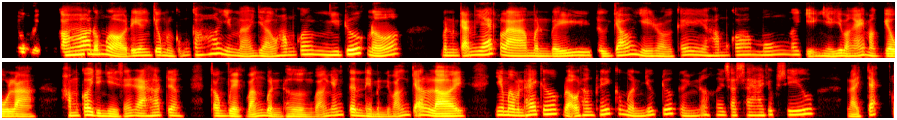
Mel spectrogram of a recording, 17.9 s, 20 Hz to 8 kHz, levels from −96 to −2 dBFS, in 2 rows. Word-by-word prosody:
chung - - -2
thì - - -4 0.2
có 195 +6 +5
đúng 230 - +1
rồi, 165 - +4
đi 150 +5 +1
ăn 170 +1 0
chung 175 -1 -1
thì 140 - -3
cũng 170 +6 -13
có, 205 +7 -3
nhưng 180 -6 -3
mà 125 -4 -3
giờ 135 -3 -2
hông 170 +6 -3
có 220 +2 0
như 190 -2 0
trước 245 +5 +6
nữa. 175 - +2 0.4
Mình 160 -1 -3
cảm 185 - +2
giác 215 +6 +2
là 140 -2 +5
mình 135 -2 -3
bị 155 +7 0
từ 130 0 -3
chối 185 +7 +1
vậy 135 -2 -1
rồi 125 -2 -4
cái 185 0 -4
hông 155 +1 -6
có 195 +2 -5
muốn 195 +3 -6
nói 200 0 -6
chuyện 125 +2 -5
nhiều 125 -2 -2
với 145 - +2
bạn 135 -1 0
ấy 170 +7 0
mặc 140 -6 -3
dù 125 -2 +5
là 120 -2 +2 0.3
hông 155 0 -1
có 185 +2 +6
chuyện 140 -1 0
gì 120 -3 0
xảy 135 +4 -4
ra 140 -3 +2
hết 160 +3 0
trơn, 160 -3 0 0.3
công 140 -1 -1
việc 125 -3 +2
vẫn 120 +7 0
bình 110 -6 -1
thường, 115 -2 -2
vẫn 135 +7 -4
nhắn 180 +4 -3
tin 165 -6 +2
thì 125 - -1
mình 115 -1 -5
thì - - -7
vẫn 155 +11 -3
trả - - +2
lời, 130 -3 +7 0.3
nhưng 195 -1 +1
mà 175 - +4
mình 160 -1 0
thấy 200 +4 +4
cái 230 +1 +2
mức 240 0 0
độ 140 - +2
thân 180 0 -3
thiết 235 +7 -2
của 230 - -6
mình 165 -8 -2
với - - -6
úc 200 +3 -4
trước 250 +2 +1
thì 140 - -6
nó 160 +7 -6
hơi 185 -1 -6
xa 170 -1 -5
xa 170 0 -4
chút 205 - -4
xíu. 210 +5 0 0.3
Là 110 -2 -2
chắc 195 - -4
165 Hz, 290 wpm, -23 LUFS, 135-190 Hz, 0.4 s, lời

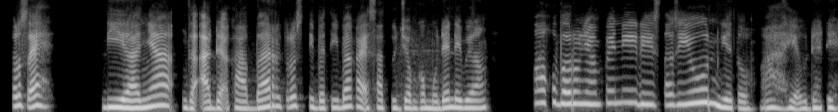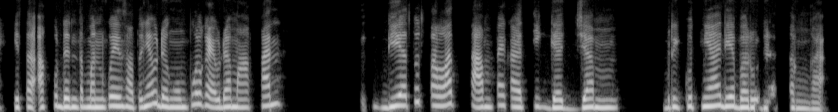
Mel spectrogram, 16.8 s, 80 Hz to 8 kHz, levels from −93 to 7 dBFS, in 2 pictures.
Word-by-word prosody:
terus, 250 -2 -1
eh, 235 -2 0 0.5
dianya 215 +4 +4
gak 190 -2 -2
ada 180 +1 +1
kabar 190 +3 -1
terus 235 +2 -5
tiba-tiba 205 +2 -2
kayak 200 -4 -2
1 195 0 -6
jam 185 0 -3
kemudian 190 +1 0
dia - - +3
bilang, 195 +2 -1 0.4
"ah 325 0 -4
aku 340 - -6
baru 305 0 +1
nyampe 300 +1 -3
nih 330 +1 -7
di 290 - 0
stasiun," 295 +5 -1
gitu. 190 -4 -1 0.2
Ah 195 -1 -2
ya 175 -3 -2
udah 190 +2 -2
deh, 195 -3 -3
kita 215 0 -3
aku 220 +3 -1
dan 220 -1 +5
temanku 215 0 +3
yang 240 - +4
1-nya 220 +5 +2
udah 235 - +4
ngumpul 215 +7 +1
kayak 210 -4 +2
udah 220 - +3
makan, 240 +7 -1 0.8
i - - -20
dia 230 +4 +2
tuh 355 +3 -6
telat 260 +3 0 0.2
sampai 220 +5 0
kayak 220 -3 -1
3 205 -3 +1 0.2
jam 200 +1 +3 0.5
berikutnya 235 +4 +1
dia 240 0 +5
baru 210 0 +5
datang, 185 0 -5
Kak,. 165 -1 -6
215 Hz, 180 wpm, -19 LUFS, 195-250 Hz, 0.8 s, dan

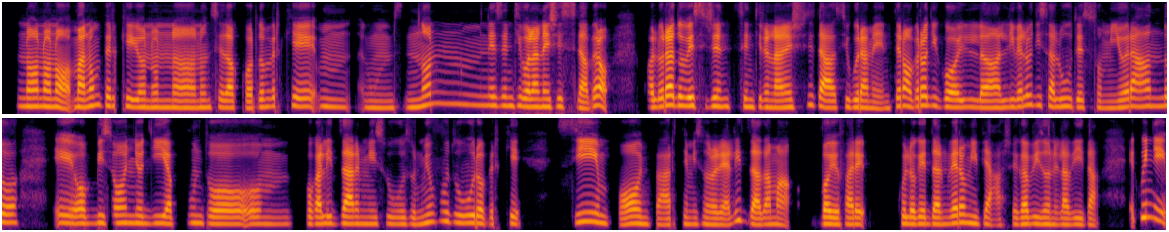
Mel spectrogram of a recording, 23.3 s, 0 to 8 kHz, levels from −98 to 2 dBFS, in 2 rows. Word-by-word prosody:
No, 220 0 +3
no, 215 -1 +3
no, 200 -2 +3
ma 200 0 +6
non 230 +5 +1
perché 225 -2 -2
io 195 -1 +2
non 190 0 -2
non 185 0 +1
sia 190 0 -6
d'accordo, 180 +1 0
ma 205 - -5
perché 220 -2 0
mh, 205 -3 -7 0.2
mh, 185 - -10
mh, 180 0 -6
non 260 +5 -4
ne 240 -1 -1
sentivo 230 -2 -1
la 205 - +7
necessità, 205 -4 +1
però 235 +2 +4 0.3
qualora 215 +6 +7
dovessi 230 -3 +3
cen 215 0 +1
sentire 205 -2 -3
la 185 -1 +5
necessità, 195 +1 +2
sicuramente. 180 -1 -1
No, 225 -1 +4
però 240 +3 +4
dico 210 -4 0
il 190 +1 -1
il 185 0 +2
livello 210 +6 -1
di 245 - -7
salute 210 -3 -1
sto 185 -1 -7
migliorando 215 +5 0 0.4
e 200 -2 0
ho 190 0 +3
bisogno 200 +1 -2
di 190 +1 -1
appunto, 180 -2 -1
mhmm, 175 0 -11
focalizzarmi 180 0 +2
su 175 -1 -7
sul 170 -1 -8
mio 210 +5 -3
futuro 205 -5 -1
perché 175 +1 -7 0.3
sì, 235 +2 +2
un 200 -3 -2
po' 175 +5 +2
in 175 -2 -3
parte 160 +2 -6
mi 170 - -8
sono 165 -2 -2
realizzata, 170 - +1
ma 170 -1 -2 0.3
voglio 175 -1 +4
fare 170 0 +1 0.3
quello 185 -2 +1
che 180 - +2
davvero 180 +4 +3
mi 195 -2 -1
piace, 170 -1 -6
capito, 175 0 +1
nella 160 0 -1
vita. 160 0 -4 0.3
E - - -10
quindi 340 -8 +1
195 Hz, 185 wpm, -22 LUFS, 180-215 Hz, 0.4 s, la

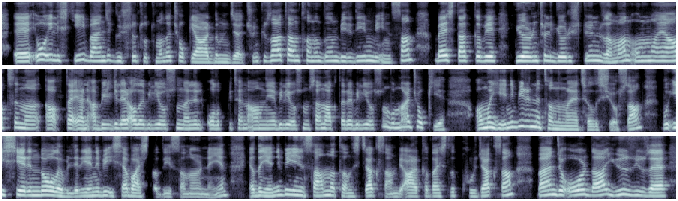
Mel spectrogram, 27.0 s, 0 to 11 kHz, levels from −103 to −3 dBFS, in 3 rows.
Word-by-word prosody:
eee, 215 +1 +3
o 280 0 +5
ilişkiyi, 260 0 -2
bence, 235 +2 +1
güçlü 225 +1 -6
tutmada 205 +1 -6
çok 225 -3 -7
yardımcı. 175 -3 0
Çünkü 220 +2 -10
zaten 265 +1 +2
tanıdığın, 230 -1 -3
bildiğin 230 +3 -1
bir 220 - -2
insan 255 - -2 0.3
5 260 +1 +4
dakika 240 -1 +2
bir 235 -1 +6 0.3
görüntülü 235 +1 +4
görüştüğün 225 +3 0
zaman 190 0 -1
onun 235 -2 -1
hayatına 235 -2 0
hafta 205 +2 -1
yani, 200 -1 0
a 200 0 -4
bilgileri 215 +1 0
alabiliyorsun, 210 0 -1
hani, 200 +1 -3
l - - -23
olup 195 +1 -5
biteni 210 0 -7
anlayabiliyorsun, 200 +1 -3
sen 205 +2 -3
aktarabiliyorsun. 205 +4 -3
Bunlar 245 +3 0
çok 260 - -3
iyi 160 +1 -4 0.4
ama 230 +6 +4
yeni 240 +4 +2
birini 300 -4 +3
tanımaya 175 -7 -2
çalışıyorsan 150 - -3 0.3
bu 220 +1 -1
iş 245 0 +2
yerinde 220 -1 +5
olabilir, 180 -9 +4
yeni 185 +3 0
bir 210 - 0
işe 190 +1 0
başladıysan, 160 - -2
örneğin, 145 - -6 0.3
ya 180 +1 +1
da - - +4
yeni 195 +4 +1
bir 255 - +2 0.2
insanla 200 +1 +1
tanışacaksan, 165 -2 -2
bir 170 - +1
arkadaşlık 175 +3 -4
kuracaksan, 200 - 0 0.3
bence, 235 +3 +4
orada 230 -1 +4
yüz 245 -1 0
yüze, 190 -4 +4
215 Hz, 140 wpm, -23 LUFS, 195-240 Hz, 0.4 s, bir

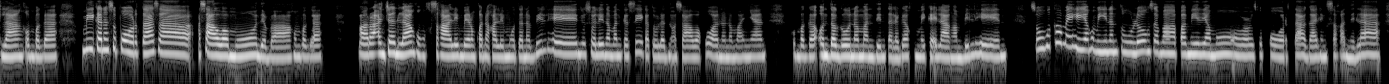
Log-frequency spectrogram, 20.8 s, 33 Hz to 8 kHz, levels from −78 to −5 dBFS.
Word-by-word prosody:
lang. 205 0 +2
Kumbaga 205 0 -2 0.3
humingi 320 +2 +2
ka 320 - +8
ng 310 - +3
suporta 260 -4 +2
sa 275 -3 +1 0.5
asawa 220 -1 +6
mo 210 +2 +2
di 205 -2 0
ba? 185 0 -2
Kumbaga 200 -1 -4 0.5
para 235 0 +3
andiyan 245 0 +4
lang 235 +2 +5
kung 225 -4 -5
sakaling 210 -2 +1
meron 205 -1 +1
ka 205 - -1
nakalimutan 200 0 -2
na 195 - -3
bilhin 245 -2 -1
usually 225 -1 -2
naman 215 -1 -1
kasi 260 +5 -5
katulad 200 -1 -4
nung 190 - -8
asawa 190 -1 -4
ko 230 -2 -4
ano 200 -1 -2
naman 190 +1 -4
'yan. 205 0 -4 0.4
Kumbaga 205 -1 -3
on 220 0 +4
the 215 - +6
go 205 +1 +2
naman 200 -1 +1
din 195 0 -2
talaga 200 +1 -4
kung 205 -1 -3
may 195 - -5
kailangang 185 -1 -1
bilhin. 210 -1 -1 0.3
So, 325 +2 -3
'wag 390 +3 -4
kang - - +2
mahihiyang 330 -5 +2
humingi 275 -3 +2
ng 275 0 +1
tulong 265 +1 -1
sa 265 -2 -4
mga 245 -1 0
pamilya 235 -1 +2
mo 230 +1 0
or 215 0 -2
suporta 210 -1 -5
galing 195 0 -3
sa 210 +1 -11
kanila 225 +4 -1
215 Hz, 170 wpm, -23 LUFS, 200-240 Hz, 0.5 s, ka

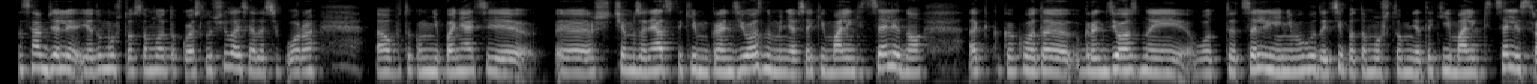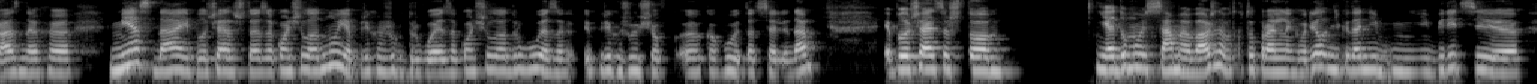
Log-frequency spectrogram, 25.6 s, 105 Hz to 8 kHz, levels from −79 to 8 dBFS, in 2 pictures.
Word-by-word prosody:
На 230 - -6
самом 245 0 0
деле, 230 -1 +1
я 210 - -3
думаю, 230 +2 -2
что 225 -3 -9
со 210 +1 -3
мной 220 0 -3
такое 205 -3 -4
случилось. 225 +4 -4
Я 205 - -3
до 200 - -6
сих 205 +1 -7
пор, 205 +2 -5
э, 215 - -3 0.5
э, 200 - -1
в 200 0 -7
таком 210 -1 -6
не 210 - -1
понятии, 210 - -2 0.2
э, 200 -1 -1
ш 200 -1 -10
чем 220 +1 -3
заняться 220 +1 +1
таким 225 -2 -3
грандиозным. 215 +3 0
У - - -3
меня 190 -2 -2
всякие 205 +2 -5
маленькие 200 0 -2
цели, 245 +4 +2
но, 200 -3 -3 0.3
э, 200 - -2
к 200 - -16
к 220 - -20
какого-то 210 -2 0
грандиозной 205 -2 0
вот, 195 +1 -9
э, 205 - -2
цели 225 +4 0
я 210 - 0
не 205 0 -2
могу 220 +2 -1
найти. 195 +2 -3
Потому 200 -2 -5
что 200 0 -8
у - - -6
меня 190 -2 -3
такие 205 +2 -5
маленькие 195 0 -2
цели 245 +2 0
с 225 0 -6
разных, 190 0 +1
э, 190 -1 +3 0.3
мест, 255 +4 +4
да. 215 +2 +4
И 215 - -2
получается, 205 0 -1
что 200 - -1
я 200 - 0
закончила 215 +2 -1
одну, 255 +6 +1
я 255 - +3
перехожу 210 +1 -6
к 200 - -12
другой, 190 -1 +1
я 185 - +1
закончила 210 +3 -3
другую, 225 +2 0
я - - +2
за 195 -1 -3 0.2
и - - -6
перехожу 215 0 -3
еще 205 -2 -4
в 195 - -18
э, 200 +1 -3
какую-то 195 0 -4
цели, 190 -2 -2
да. 220 +7 +2 0.5
И - - +2
получается, 230 +1 +8
что, 225 -1 +6
м, 210 0 -3 0.6
я 220 -2 +7
думаю, 240 +1 +3
самое 215 -3 +6
важное,- 195 +8 +6
вот 210 -3 -6
кто 230 +1 -3
правильно 205 -2 +3
говорил,- 235 +7 +1
никогда 220 -1 +1
не 225 0 0
н 210 0 -4
не 205 0 -10
берите, 230 +3 -2
э, 195 -3 +5
210 Hz, 225 wpm, -23 LUFS, 200-225 Hz, 0.6 s, получается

